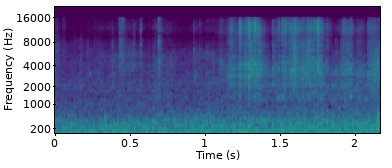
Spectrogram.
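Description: Aluminium foil hot-dog wrapper crinkling as it is handled, a crackly rustle that picks up about halfway through, over a steady hum of city street traffic.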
